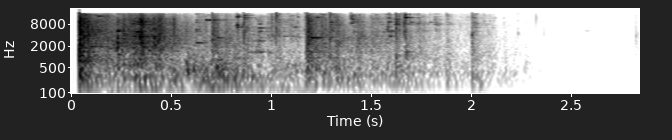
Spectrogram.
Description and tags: glass being broken with various objects.
break, breaking-glass, indoor, window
